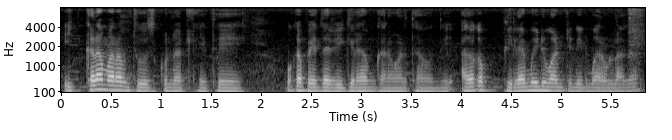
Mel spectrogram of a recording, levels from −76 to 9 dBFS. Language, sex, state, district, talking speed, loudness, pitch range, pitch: Telugu, male, Telangana, Karimnagar, 145 wpm, -18 LUFS, 120-135 Hz, 125 Hz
